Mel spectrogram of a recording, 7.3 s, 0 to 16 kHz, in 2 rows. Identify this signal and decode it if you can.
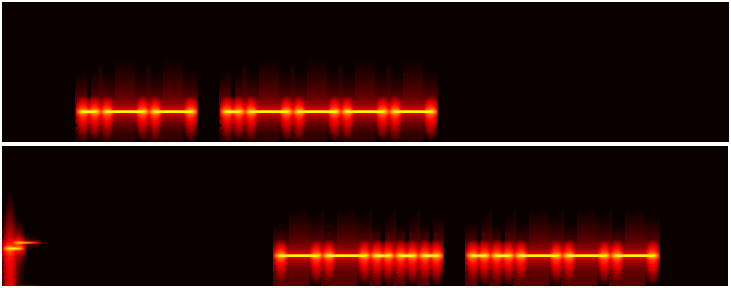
Morse code, heard as a keyed tone, about 20 wpm, 690 Hz. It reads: W1 72
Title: Two Letter-Number Combinations - 20wpm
